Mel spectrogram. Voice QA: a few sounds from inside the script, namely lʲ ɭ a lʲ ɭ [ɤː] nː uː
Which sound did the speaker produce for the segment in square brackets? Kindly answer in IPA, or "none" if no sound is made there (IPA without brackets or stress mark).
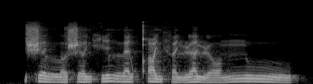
ɔː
